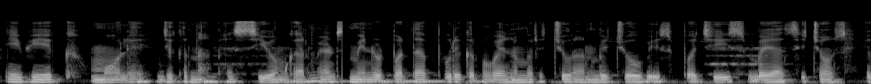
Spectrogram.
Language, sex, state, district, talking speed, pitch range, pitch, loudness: Hindi, male, Chhattisgarh, Balrampur, 150 wpm, 105-120 Hz, 110 Hz, -24 LUFS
